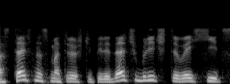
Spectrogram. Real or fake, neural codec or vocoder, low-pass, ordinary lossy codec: fake; codec, 16 kHz, 0.9 kbps, LongCat-Audio-Codec; 5.4 kHz; MP3, 48 kbps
